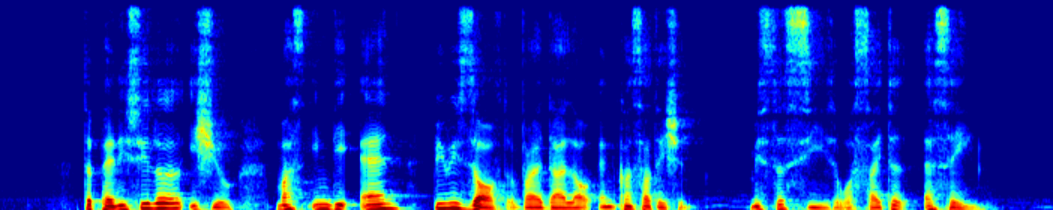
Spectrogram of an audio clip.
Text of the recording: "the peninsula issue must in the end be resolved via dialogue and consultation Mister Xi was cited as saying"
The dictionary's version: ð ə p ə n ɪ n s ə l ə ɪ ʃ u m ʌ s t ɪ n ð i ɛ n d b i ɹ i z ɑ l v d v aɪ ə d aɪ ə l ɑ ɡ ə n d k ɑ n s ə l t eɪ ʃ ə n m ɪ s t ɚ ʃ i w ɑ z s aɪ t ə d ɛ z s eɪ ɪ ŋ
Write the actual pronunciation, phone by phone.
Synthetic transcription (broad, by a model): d ə p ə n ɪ s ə l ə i ʃ u m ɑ s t ɪ n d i ɛ n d b i ɹ i z ɑ l v d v aɪ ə d aɪ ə l ɑ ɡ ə n k ɑ n s ə l t eɪ ʃ ə n m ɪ s t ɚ s i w ɑ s aɪ t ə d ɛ s eɪ ɪ ŋ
